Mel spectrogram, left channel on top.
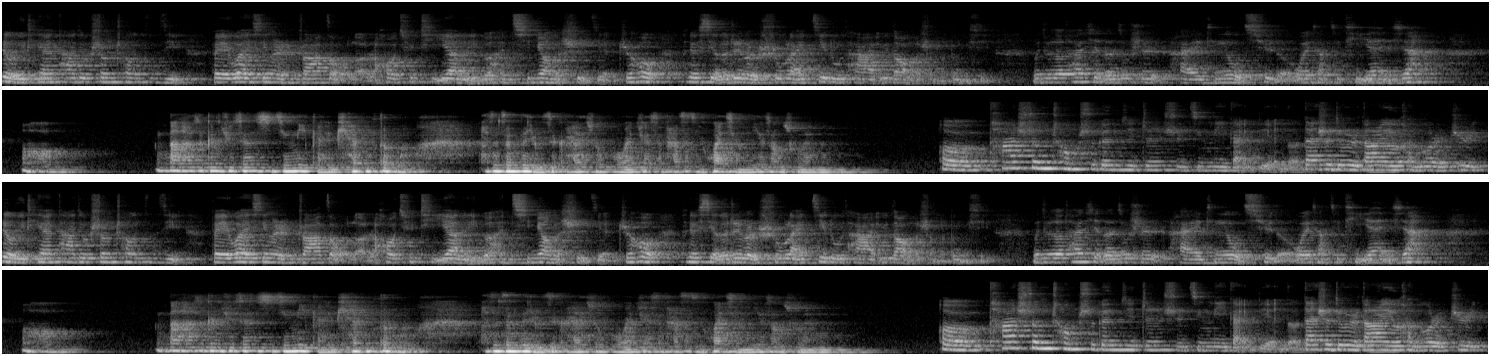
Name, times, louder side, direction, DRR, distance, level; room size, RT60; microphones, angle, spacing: voice 1, 0.0-14.7 24.2-29.6, right 1 dB, 25° right, 3 dB, 0.6 m, -25 dB
voice 2, 15.1-15.5 16.4-23.4, left 1 dB, 25° left, 3 dB, 0.7 m, -17 dB
8.7 x 4.5 x 5.1 m, 1.2 s
head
